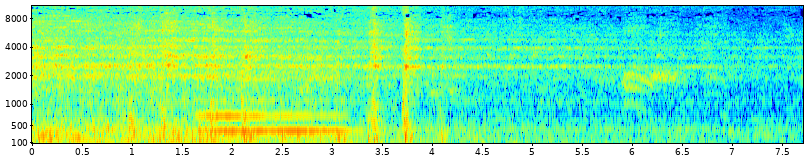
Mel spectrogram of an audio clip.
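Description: Passenger train coaches rolling slowly past on steel rails, with a brief steady wheel squeal about two seconds in. Two sharp clacks follow as the last coach's wheels cross a rail joint, and the rumble then fades as the train moves away.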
